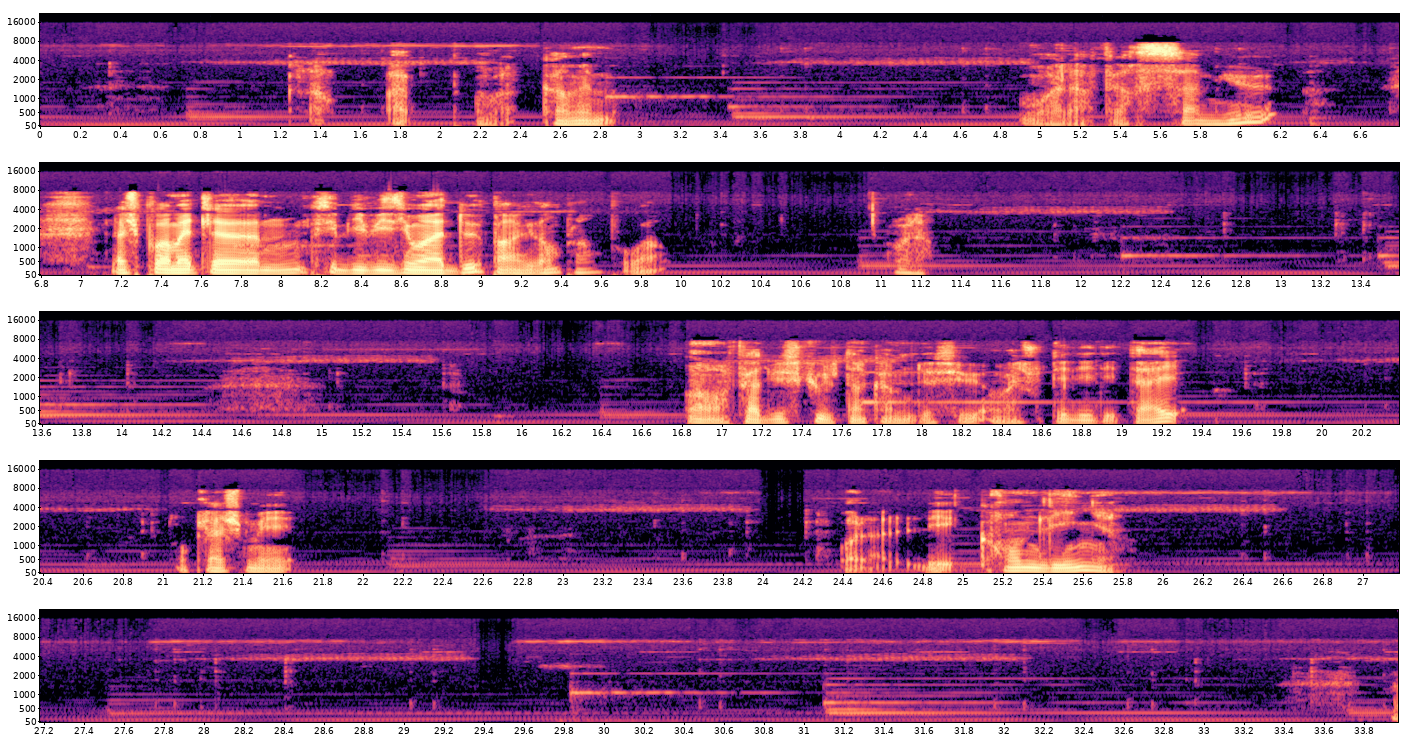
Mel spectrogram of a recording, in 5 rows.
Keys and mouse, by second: 0.0-0.4 middle drag, 2.0-2.4 middle drag, 3.0 r, 3.9 g, 5.2 drag, 6.0 drag, 6.4 g, 7.1 Tab, 10.3 click, 12.7-13.3 middle drag, 13.8 middle drag, 14.2 Tab, 14.8 click, 15.1-15.6 middle drag, 16.0 g, 17.8 click, 18.3 g, 18.8 click, 19.3 middle click, 20.0 g, 21.0-21.4 middle drag, 23.5 click, 23.9-24.3 middle drag, 25.3 click, 25.8 g, 27.0 click, 27.8 click, 28.1 middle drag, 29.0 click, 29.8 r, 31.2 drag, 32.0 drag, 32.7 drag, 33.0-33.6 middle drag.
